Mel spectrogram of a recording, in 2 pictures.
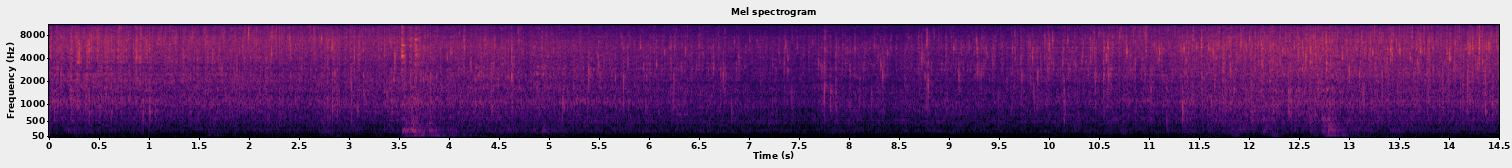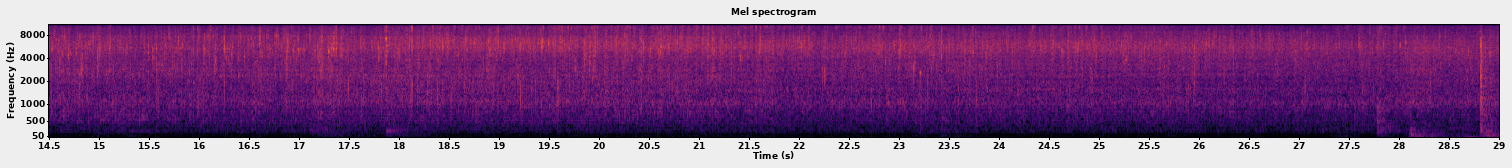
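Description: Food frying in a pan: a steady sizzling hiss, with a few soft knocks now and then.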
